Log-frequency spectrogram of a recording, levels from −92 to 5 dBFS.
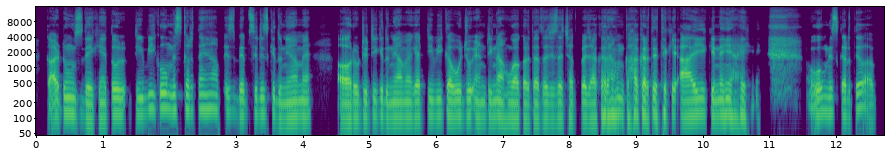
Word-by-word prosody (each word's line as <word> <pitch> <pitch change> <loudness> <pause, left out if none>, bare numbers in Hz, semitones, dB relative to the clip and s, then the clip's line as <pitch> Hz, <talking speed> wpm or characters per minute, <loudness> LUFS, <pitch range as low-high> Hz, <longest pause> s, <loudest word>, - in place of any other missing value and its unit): Cartoons 125 -2 +2
देखे 100 -1 0
हैं, 105 - -2
तो 125 0 +4 0.2
टीवी 125 +4 -2
को 155 - +5
मिस 145 -1 0
करते 140 +1 -4
हैं 150 0 -1
आप? 145 -1 -5
इस 135 - -4
वेब 115 -2 0
सीरीज़ 125 -1 -2
की 125 - -4
दुनिया 105 0 -1
में? 110 0 -1 0.4
और 100 +1 +6
ओटीटी 110 +2 -3
की 120 +1 -2
दुनिया 105 0 0
में? 105 0 -1
क्या 110 0 +3
टीवी 115 -1 -3
का - - +8
वो 115 - +3
जो 120 - +4
एंटीना 110 +1 -1
हुआ 105 0 +4
करता 100 0 +1
था 105 +1 -1
जिसे 100 +1 -1
छत 105 0 -5
पे 110 - +4
जाकर 100 +3 +1
हम 120 +1 -1
कहा - - +1
करते - - +4
थे - - +3
कि - - -1
आई 115 +2 +4
कि 120 - +4
नहीं 115 +1 +2
आई। 110 +1 -2 1.0
वो 120 +2 +2
मिस 130 0 0
करते 115 +6 0
हो 160 - +2
आप? 95 -2 -3
115 Hz, 225 wpm, -23 LUFS, 105-125 Hz, 1.0 s, का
